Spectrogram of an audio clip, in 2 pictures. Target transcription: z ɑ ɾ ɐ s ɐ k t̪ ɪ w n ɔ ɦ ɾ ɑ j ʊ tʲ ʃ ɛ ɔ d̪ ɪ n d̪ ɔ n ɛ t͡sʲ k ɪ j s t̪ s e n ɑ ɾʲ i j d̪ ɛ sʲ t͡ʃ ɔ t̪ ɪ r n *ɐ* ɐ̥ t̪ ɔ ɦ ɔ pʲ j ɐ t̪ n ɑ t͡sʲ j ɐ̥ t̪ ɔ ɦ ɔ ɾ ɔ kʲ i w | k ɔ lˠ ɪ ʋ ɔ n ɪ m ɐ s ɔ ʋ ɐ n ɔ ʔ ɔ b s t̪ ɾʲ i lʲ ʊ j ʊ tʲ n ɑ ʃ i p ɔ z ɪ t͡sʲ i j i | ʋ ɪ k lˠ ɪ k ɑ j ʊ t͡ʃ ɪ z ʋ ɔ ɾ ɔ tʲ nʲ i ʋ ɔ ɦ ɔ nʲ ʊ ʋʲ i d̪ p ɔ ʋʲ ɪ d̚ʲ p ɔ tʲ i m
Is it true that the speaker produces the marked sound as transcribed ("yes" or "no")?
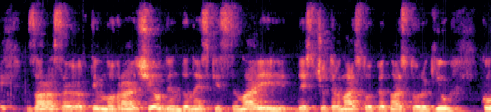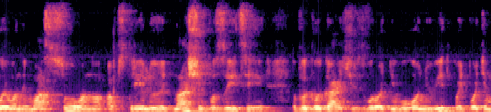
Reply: no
